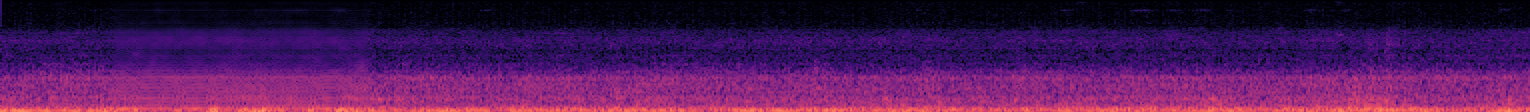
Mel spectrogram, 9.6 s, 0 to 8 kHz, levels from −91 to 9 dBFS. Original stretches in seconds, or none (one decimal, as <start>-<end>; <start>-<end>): 0.0-0.7; 2.3-9.6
